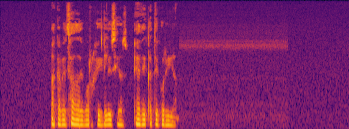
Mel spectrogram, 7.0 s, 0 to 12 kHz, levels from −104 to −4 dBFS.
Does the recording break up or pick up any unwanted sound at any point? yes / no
no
